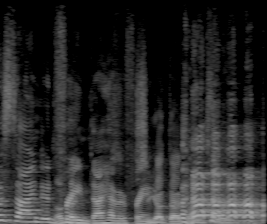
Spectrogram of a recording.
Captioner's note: all laughing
